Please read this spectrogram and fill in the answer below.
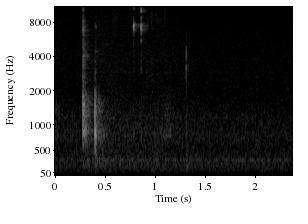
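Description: A quick pair of sharp clicks about a third of a second in, then three fainter clicks over the next second, against faint room tone: the clicks of someone working a computer.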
